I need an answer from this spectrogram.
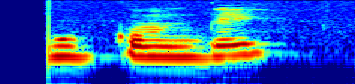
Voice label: "wʋkemde", moore; climbing plant sp

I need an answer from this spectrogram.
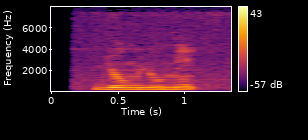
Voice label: "yom-yome", moore; loose

